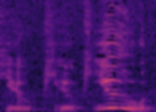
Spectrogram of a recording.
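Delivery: rising disgusted cry of pew. Acted. Dog reacts to stink.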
